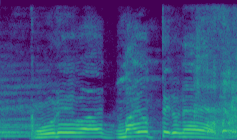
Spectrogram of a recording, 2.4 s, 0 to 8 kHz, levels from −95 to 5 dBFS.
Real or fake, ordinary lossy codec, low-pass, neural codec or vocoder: fake; none; none; codec, 16 kHz, 16 kbps, FreqCodec, smaller model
